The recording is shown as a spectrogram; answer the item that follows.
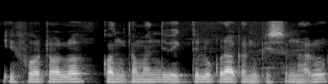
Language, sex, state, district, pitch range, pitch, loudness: Telugu, male, Andhra Pradesh, Sri Satya Sai, 110-120 Hz, 115 Hz, -18 LUFS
